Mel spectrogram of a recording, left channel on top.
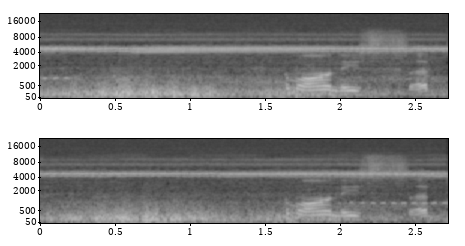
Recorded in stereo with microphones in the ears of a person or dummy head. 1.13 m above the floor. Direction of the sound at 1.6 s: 10° left (ahead or behind).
